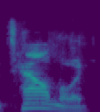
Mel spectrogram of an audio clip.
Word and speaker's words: Talmud: So I heard that there was a teaching in the Talmud. Did I pronounce that right?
